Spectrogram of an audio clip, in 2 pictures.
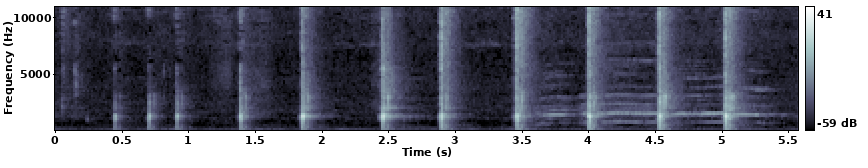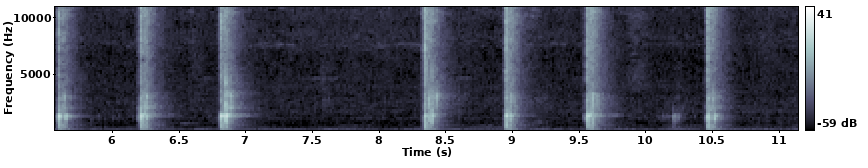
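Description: Machete chopping nipa palm fruit segments on a wooden chopping block: a string of sharp knocking strikes about two a second. It pauses for about a second and a half after roughly seven seconds, then resumes.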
